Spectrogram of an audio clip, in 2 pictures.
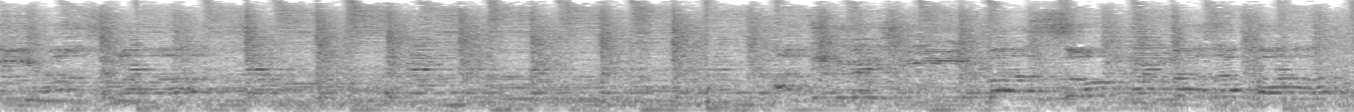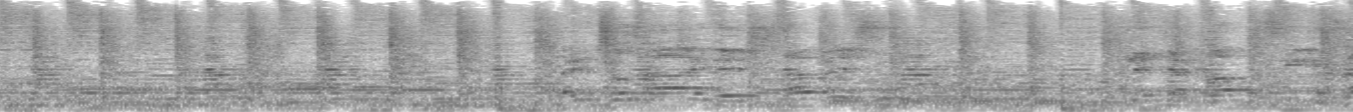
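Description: A live small band playing a lively song with a steady beat: accordion, upright piano, double bass and drums, with a man singing into a microphone.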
